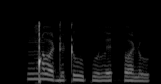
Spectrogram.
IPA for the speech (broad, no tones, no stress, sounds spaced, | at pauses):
ŋ͡ǃ ɤ ɖ ɯ ʈ u p u l e h ɤ ɳ u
